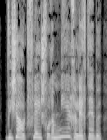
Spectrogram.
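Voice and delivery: ordinary delivery

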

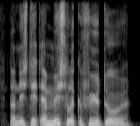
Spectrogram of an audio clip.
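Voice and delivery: high, loud, indignant call; heavy-voiced shout. A narrator's reading. Sailor condemns the lighthouse, calling out heavily. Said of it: "riep de zware stem van matroos Gijs".

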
